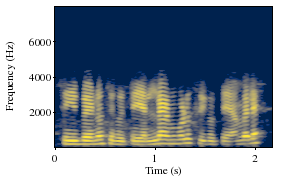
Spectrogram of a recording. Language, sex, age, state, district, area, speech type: Kannada, female, 30-45, Karnataka, Mandya, rural, conversation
